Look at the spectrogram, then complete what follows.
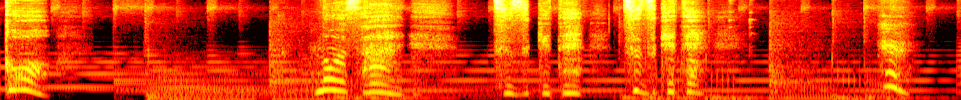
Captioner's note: hushed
